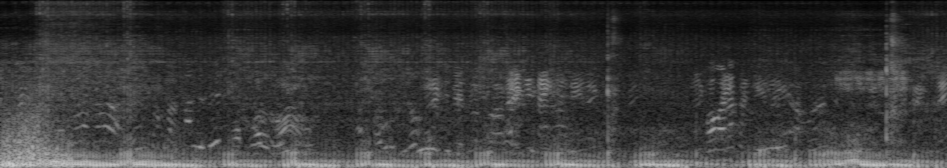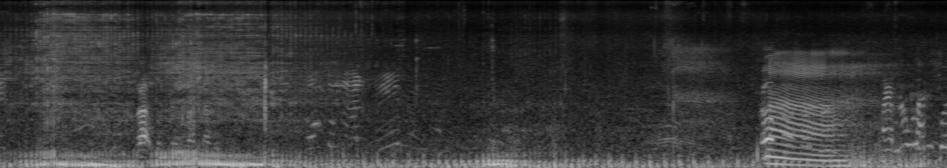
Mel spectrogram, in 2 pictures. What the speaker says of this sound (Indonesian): pas ada motor cross nih ya, ada rombongan motor cross nih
